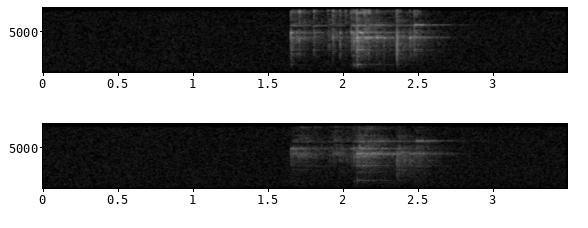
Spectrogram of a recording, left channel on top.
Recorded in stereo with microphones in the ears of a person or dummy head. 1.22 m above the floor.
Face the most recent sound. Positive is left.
turn(degrees=45)  # may be behind; listen again after turning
